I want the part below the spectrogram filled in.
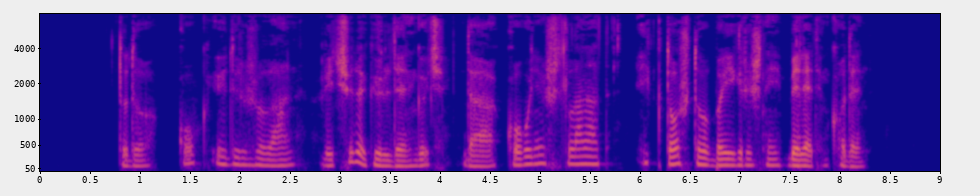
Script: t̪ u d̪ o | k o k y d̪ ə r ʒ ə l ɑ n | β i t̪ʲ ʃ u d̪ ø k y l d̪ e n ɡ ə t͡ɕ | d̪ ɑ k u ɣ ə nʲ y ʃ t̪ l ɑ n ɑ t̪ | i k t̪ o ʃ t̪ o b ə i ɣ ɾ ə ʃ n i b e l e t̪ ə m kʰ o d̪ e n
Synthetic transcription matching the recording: t̪ u d̪ o | k o k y d̪ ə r ʒ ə l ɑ n | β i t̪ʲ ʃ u d̪ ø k y l d̪ e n ɡ ə t͡ɕ | d̪ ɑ k o ɣ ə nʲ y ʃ t̪ l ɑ n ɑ t̪ | i k t̪ o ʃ t̪ o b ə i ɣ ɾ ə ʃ n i b e l e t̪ ə m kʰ o d̪ e n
